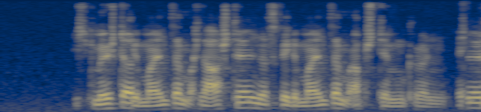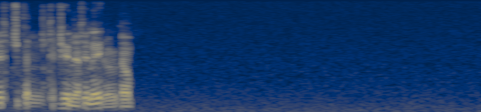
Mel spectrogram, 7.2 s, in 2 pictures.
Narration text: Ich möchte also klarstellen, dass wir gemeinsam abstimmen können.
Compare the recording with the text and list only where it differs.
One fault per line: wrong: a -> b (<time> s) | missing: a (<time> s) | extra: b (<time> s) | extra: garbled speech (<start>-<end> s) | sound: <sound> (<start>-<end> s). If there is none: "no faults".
wrong: also -> gemeinsam (1.0 s)
extra: garbled speech (3.4-4.6 s)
